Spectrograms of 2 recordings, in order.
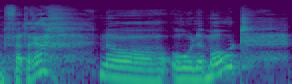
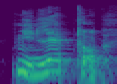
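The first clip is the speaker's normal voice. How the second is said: outcry; 9 semitones higher, 4 dB louder than usual. Acted. Faust cries out in despair.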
